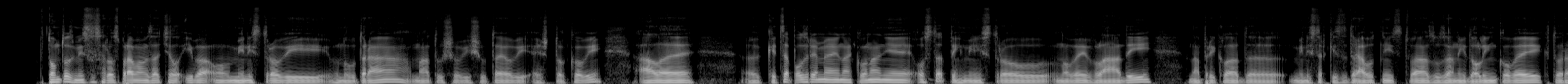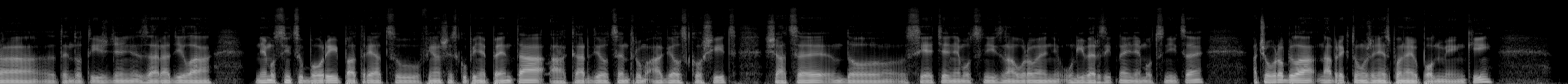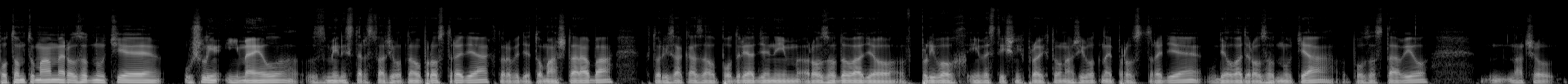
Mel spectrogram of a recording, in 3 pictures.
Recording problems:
none

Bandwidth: 15 kHz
